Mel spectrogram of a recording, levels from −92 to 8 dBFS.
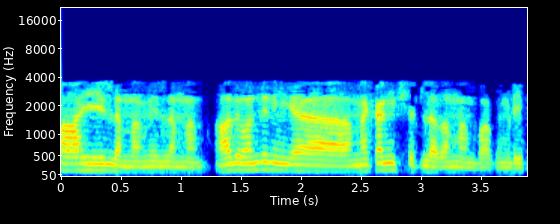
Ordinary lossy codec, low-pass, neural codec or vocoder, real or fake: MP3, 16 kbps; 3.6 kHz; none; real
